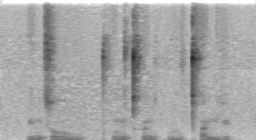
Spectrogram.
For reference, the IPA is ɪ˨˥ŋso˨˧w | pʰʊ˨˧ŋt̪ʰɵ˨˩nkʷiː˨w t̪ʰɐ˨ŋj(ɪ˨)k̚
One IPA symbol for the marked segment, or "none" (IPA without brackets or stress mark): ɪ˨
